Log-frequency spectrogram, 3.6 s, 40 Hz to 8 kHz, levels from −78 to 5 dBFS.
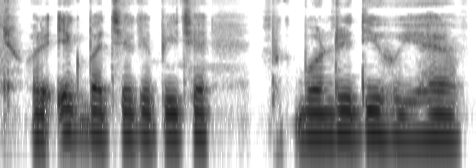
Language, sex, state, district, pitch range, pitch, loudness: Hindi, male, Jharkhand, Palamu, 115-120 Hz, 115 Hz, -16 LUFS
